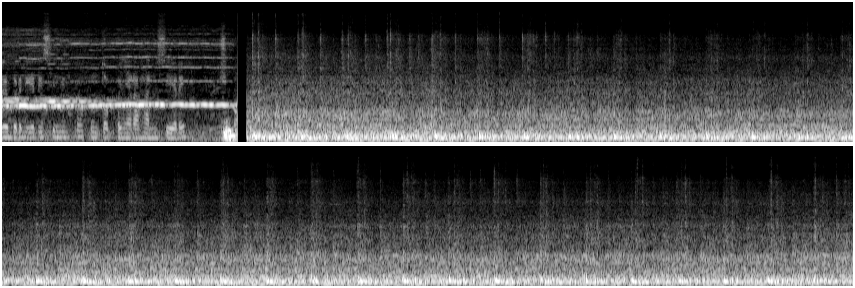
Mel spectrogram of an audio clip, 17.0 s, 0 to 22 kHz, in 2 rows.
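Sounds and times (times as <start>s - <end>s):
drums and percussion music: 0.0s - 17.0s.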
